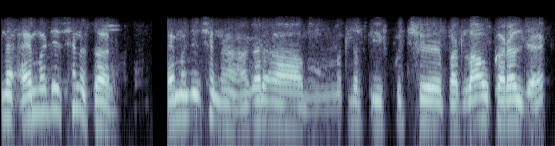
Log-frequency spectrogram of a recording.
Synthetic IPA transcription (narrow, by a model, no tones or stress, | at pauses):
nəʔəjmẽd͡ʒet͡ʃʰɛnəsəɾ | əjmẽd͡ʒet͡ʃʰɛnəəɡəɾmət̪ləb̚kikut͡ʃʰbəd̪lawkəɾəld͡ʒae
